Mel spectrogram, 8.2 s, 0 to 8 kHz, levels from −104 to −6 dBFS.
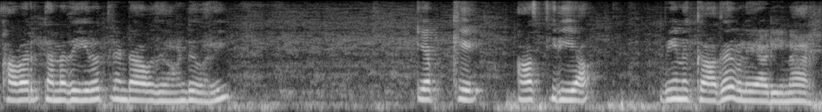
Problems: constant background noise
